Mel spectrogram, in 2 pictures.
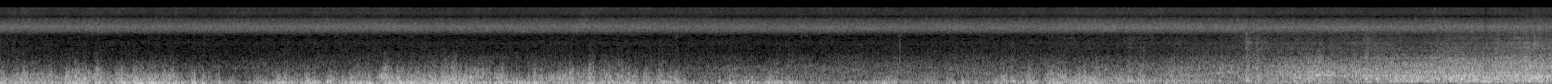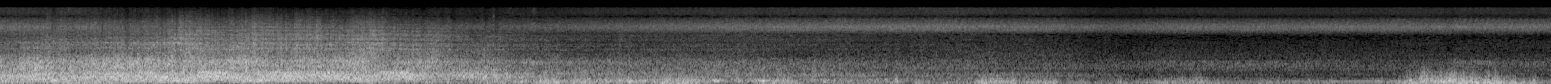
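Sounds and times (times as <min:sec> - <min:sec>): train wheels clattering on bridge: 0:08.0 - 0:25.8.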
